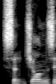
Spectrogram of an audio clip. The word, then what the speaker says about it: St. John's: But we're talking about South Korea, New Mexico, St. John's in Newfoundland.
